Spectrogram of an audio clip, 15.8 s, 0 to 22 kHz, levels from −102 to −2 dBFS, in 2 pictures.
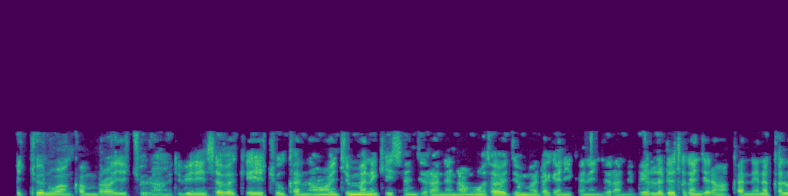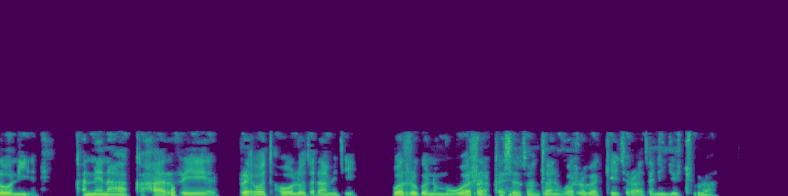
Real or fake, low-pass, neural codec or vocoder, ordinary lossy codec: real; 7.2 kHz; none; MP3, 64 kbps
